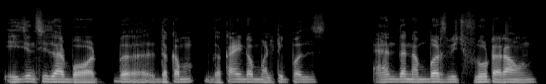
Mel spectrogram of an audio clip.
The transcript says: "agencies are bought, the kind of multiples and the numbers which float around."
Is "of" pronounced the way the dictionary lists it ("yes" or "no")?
yes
